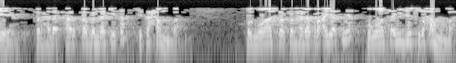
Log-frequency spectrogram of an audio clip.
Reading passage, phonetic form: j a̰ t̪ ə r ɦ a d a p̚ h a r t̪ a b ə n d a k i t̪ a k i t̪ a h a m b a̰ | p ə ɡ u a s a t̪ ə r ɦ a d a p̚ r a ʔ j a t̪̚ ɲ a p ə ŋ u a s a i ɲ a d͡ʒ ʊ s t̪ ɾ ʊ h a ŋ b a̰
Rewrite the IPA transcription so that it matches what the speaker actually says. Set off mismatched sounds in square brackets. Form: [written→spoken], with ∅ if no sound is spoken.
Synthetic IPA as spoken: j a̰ t̪ ə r ɦ a d a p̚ h a r t̪ a b ə n d a k i t̪ a k i t̪ a h a m b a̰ | p ə [ɡ→ŋ] u a s a t̪ ə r ɦ a d a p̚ r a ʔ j a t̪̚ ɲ a p ə ŋ u a s a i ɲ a d͡ʒ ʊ s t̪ ɾ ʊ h a [ŋ→m] b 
